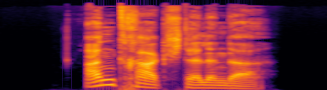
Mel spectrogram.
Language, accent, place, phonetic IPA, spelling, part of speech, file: German, Germany, Berlin, [ˈantʁaːkˌʃtɛləndɐ], antragstellender, adjective, De-antragstellender.ogg
- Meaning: inflection of antragstellend: 1. strong/mixed nominative masculine singular 2. strong genitive/dative feminine singular 3. strong genitive plural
